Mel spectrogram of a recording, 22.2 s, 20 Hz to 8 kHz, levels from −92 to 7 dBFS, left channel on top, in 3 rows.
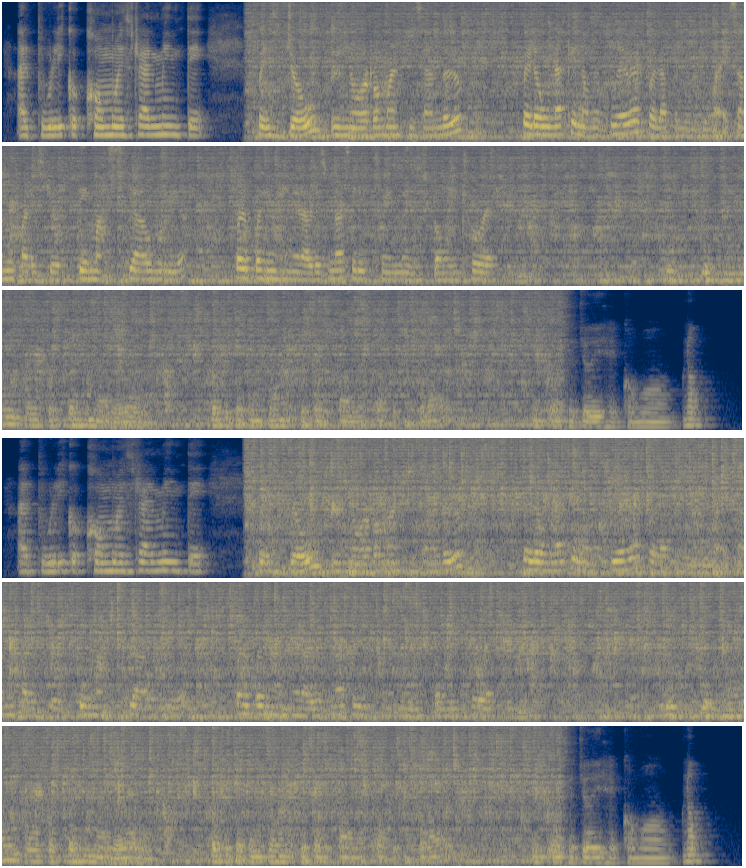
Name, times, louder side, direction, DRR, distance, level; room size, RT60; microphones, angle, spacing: voice 1, 0.2-12.4, left 4 dB, 70° left, 0.5 m, -20 dB
sound 1, 2.4-20.4, right 3 dB, 60° right, 1.1 m, -22 dB
voice 2, 14.0-16.4 16.9-19.4 20.1-21.8, right 2 dB, 30° right, 0.7 m, -24 dB
3.5 x 2.4 x 4.3 m
head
